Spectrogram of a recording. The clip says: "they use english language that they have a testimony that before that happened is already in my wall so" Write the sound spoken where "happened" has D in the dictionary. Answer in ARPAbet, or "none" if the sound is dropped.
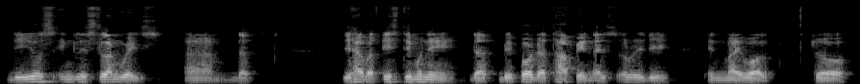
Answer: none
